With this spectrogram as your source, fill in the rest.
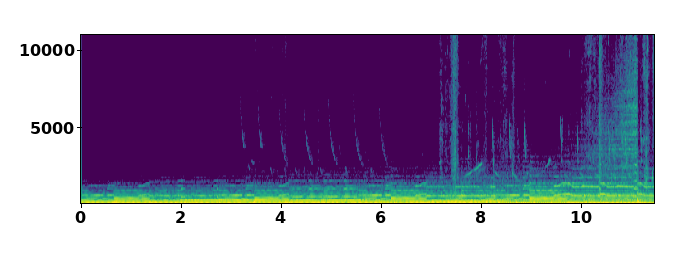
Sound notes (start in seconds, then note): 0.1 soft music; 3.4 chirping; 7.1 rustling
